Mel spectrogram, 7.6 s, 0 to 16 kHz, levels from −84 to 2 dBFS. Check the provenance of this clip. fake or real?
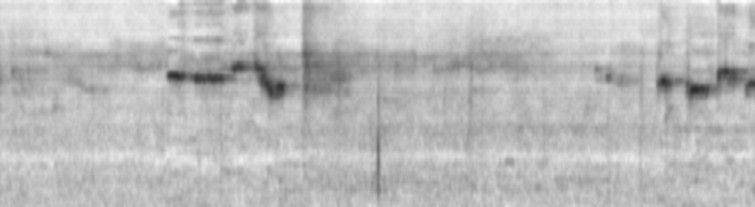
fake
